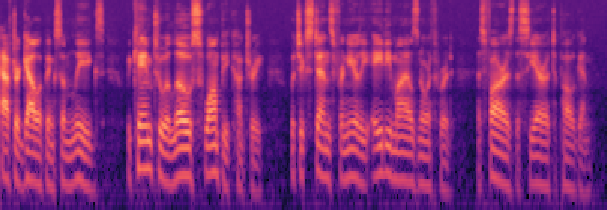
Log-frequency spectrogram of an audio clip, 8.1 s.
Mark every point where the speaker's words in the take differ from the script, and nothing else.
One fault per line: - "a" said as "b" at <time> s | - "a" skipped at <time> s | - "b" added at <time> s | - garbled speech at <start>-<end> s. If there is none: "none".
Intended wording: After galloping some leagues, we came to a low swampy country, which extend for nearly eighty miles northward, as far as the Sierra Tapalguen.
- "extend" said as "extends" at 4.0 s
